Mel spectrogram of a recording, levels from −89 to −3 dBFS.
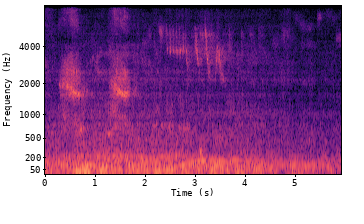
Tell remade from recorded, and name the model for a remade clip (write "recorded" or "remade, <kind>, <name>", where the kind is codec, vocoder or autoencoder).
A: remade, codec, HILCodec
